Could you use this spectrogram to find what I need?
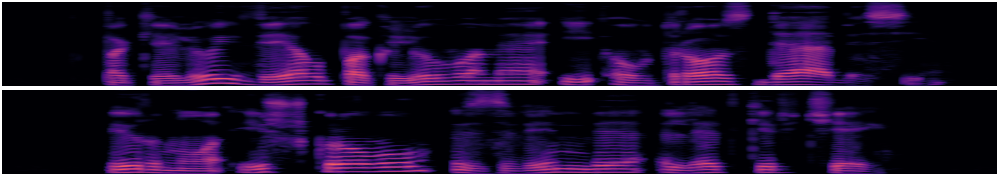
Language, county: Lithuanian, Alytus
